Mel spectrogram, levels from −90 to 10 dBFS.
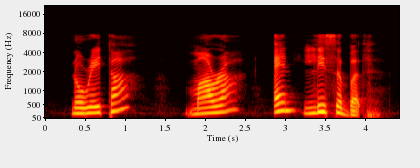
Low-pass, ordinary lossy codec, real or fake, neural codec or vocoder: none; none; real; none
